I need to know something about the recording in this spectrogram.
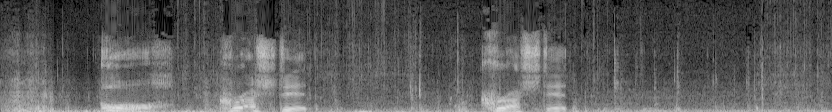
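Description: A fishing reel whirs as its handle is cranked.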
